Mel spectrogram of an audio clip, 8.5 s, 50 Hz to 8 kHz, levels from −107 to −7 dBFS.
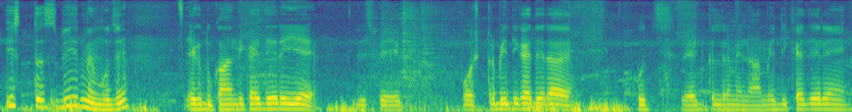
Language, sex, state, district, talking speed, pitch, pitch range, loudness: Hindi, male, Rajasthan, Bikaner, 205 wpm, 130 Hz, 125-140 Hz, -15 LUFS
